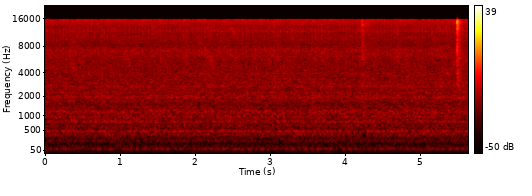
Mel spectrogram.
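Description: Elmo FP-C Zoom Dual 8mm film projector running steadily, a continuous motor hum and film-transport whir with hiss, with a single sharp click near the end.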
